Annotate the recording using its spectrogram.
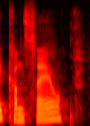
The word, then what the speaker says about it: Conseil: Conseil. – That's how I'd say it. – Yeah. Okay, so this this comes at a point where they're, I think they're talking about their possible freedom. Mm-hmm. Aranax, Conseil, and Ned Land end up de facto prisoners on board yes.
